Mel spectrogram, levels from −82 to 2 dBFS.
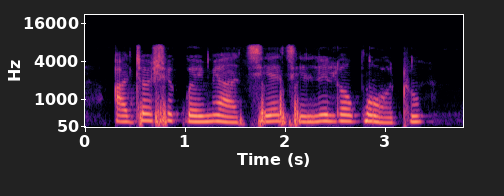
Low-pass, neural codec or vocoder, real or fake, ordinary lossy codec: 7.2 kHz; codec, 16 kHz, 16 kbps, FunCodec, trained on LibriTTS, 50 frames a second; fake; none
